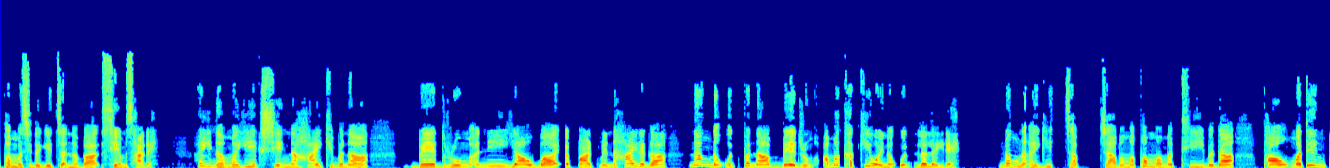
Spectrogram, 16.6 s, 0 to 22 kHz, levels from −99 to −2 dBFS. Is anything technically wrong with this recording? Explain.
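Yes. A DC step occurs at 0.83 s, just before "ꯁꯦꯝ ꯁꯥꯔꯦ", and again at 10.31 s, between "ꯍꯥꯏꯔꯒ ꯅꯪꯅ ꯎꯠꯄꯅ ꯕꯦꯗꯔꯨꯝ" and "ꯑꯃꯈꯛꯀꯤ ꯑꯣꯏꯅ ꯎꯠꯂ". Each time the waveform's zero line jumps abruptly and then drains away, as a high-pass near 2 Hz would pull it back. Each jump is heard as a low thump under the speech.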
